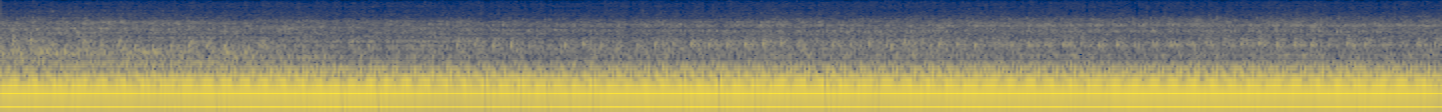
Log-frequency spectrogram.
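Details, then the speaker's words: Car idling with a throttle body warning light appearing on the dash: steady, even, smooth hum with no knocks, misses or ticks. Normal idle. "Fire it up. It's got a good sound to it."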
